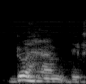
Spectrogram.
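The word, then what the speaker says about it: Duhaime: pronouncing this this is d-u-h-a-i-m-e doh ham he he defines in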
